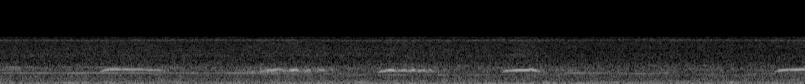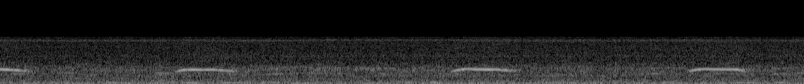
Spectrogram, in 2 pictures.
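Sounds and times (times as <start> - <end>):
owl hooting: 0.0 - 6.5, 7.7 - 8.5, 9.6 - 13.4, 14.8 - 16.0
steady microphone hiss: 0.0 - 16.0.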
